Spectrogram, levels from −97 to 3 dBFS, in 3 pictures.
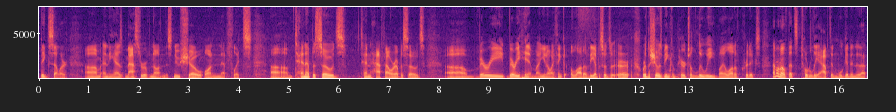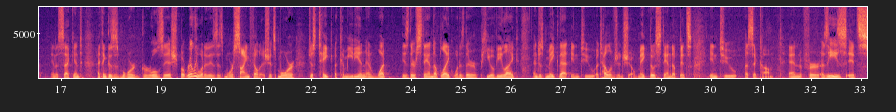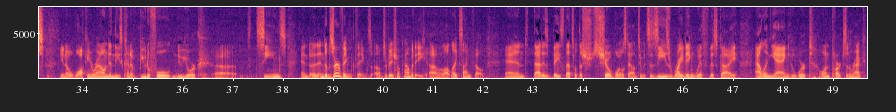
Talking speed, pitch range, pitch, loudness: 205 wpm, 90-110 Hz, 100 Hz, -20 LUFS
